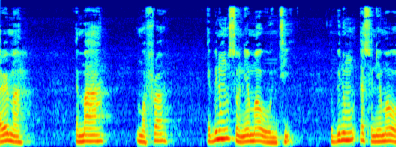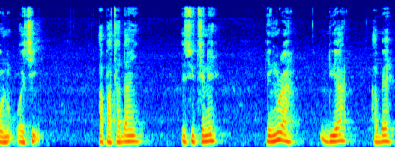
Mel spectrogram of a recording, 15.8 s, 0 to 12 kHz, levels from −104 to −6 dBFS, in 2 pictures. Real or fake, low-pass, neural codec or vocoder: real; 9.9 kHz; none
